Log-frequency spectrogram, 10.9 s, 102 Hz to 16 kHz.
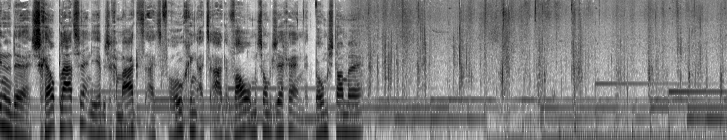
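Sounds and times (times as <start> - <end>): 
speech: 0.0 - 6.0
footsteps crunching across a snowy landscape: 5.3 - 10.8.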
